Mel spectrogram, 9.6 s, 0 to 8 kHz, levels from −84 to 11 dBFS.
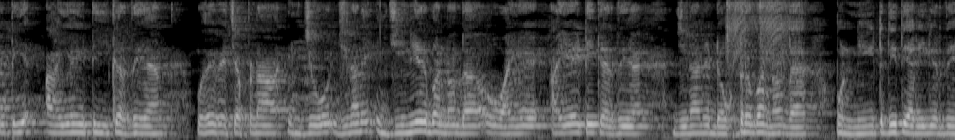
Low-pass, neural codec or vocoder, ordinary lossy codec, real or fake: none; codec, 16 kHz, 16 kbps, FreqCodec, larger model; none; fake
